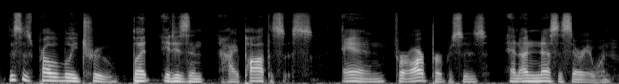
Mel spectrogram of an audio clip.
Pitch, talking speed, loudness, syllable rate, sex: 140 Hz, 155 wpm, -20 LUFS, 5.5 syllables/s, male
